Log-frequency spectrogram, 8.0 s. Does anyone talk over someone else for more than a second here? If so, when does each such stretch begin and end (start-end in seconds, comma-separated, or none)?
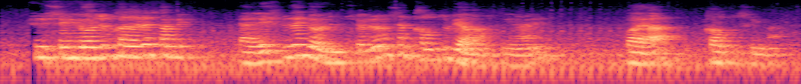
none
